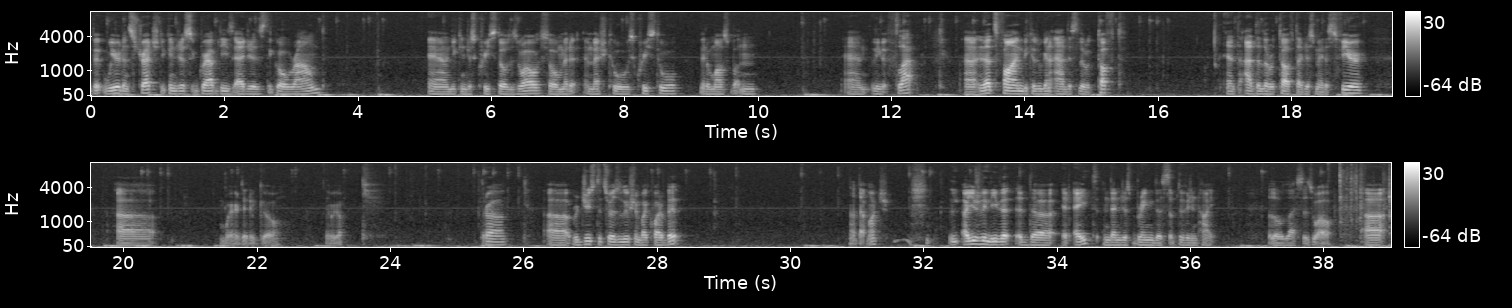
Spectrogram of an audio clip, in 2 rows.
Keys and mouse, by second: 0.6 click, 1.1 alt+middle click, 1.5 right click, 2.0 q, 2.4 click, 3.5 alt+click, 4.2 shift+click, 4.4 alt+click, 6.4 click, 8.0 click, 8.5 middle click, 11.1 alt+d, 11.1 alt+click, 12.2 alt+right click, 12.6 click, 12.8 alt+click, 13.2 alt+d, 13.3 alt+right click, 13.7 alt+click, 15.2 alt+right click, 15.4 alt+click, 16.0 alt+right click, 16.2 alt+click, 17.6 alt+click, 18.5 click, 19.0 alt+click, 19.3 w, 20.4 alt+right click, 20.6 alt+middle click, 20.9 w, 21.7 alt+click, 22.6 click, 22.9 w, 23.3 click, 24.8 click, 25.5 alt+right click, 25.9 alt+middle click, 27.1 click, 29.3 middle click, 30.8 middle click, 32.1 alt+right click, 32.8 click, 33.5 middle click, 37.1 right click, 38.4 click.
